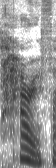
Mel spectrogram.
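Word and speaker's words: Haruf: The author is called Kent Harif, I think is how you say his surname. It's H-A-R-U-F.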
